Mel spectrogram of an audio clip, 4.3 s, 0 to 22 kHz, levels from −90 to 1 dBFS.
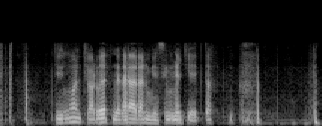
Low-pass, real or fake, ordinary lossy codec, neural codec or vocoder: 5.4 kHz; fake; none; codec, 16 kHz in and 24 kHz out, 0.6 kbps, FireRedTTS-2 codec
